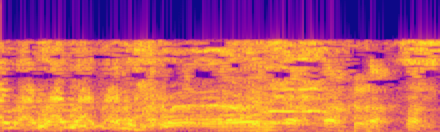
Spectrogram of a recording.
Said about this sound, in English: Sounds like somebody's plugging a chicken.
